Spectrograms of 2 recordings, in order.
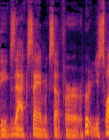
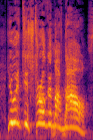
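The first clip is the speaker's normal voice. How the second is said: very loud, very high, booming put-on Austrian accent; 9 dB louder than usual. Joking that stroganoff sounds German: Arnold Schwarzenegger impression. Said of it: "'Cause you're doing an Arnold".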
